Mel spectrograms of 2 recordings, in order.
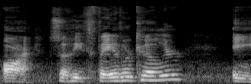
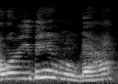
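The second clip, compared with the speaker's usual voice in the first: high, cooing pet voice; talking to a pet; 9 semitones higher, faster than usual. Acted. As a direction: coo at the little rooster like a baby. Talking to the rooster.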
